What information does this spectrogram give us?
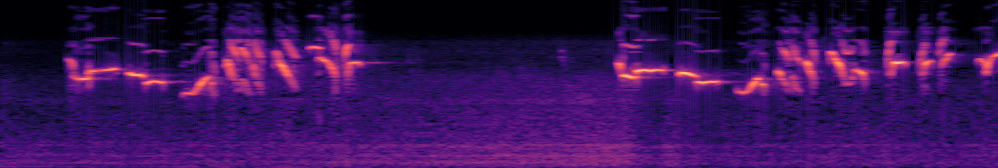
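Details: Calling of an Oriental magpie-robin, played to stir stressed young birds gone silent: two loud bursts, each opening with a falling whistle and running into fast, sharp, twittering notes, split by a short pause.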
